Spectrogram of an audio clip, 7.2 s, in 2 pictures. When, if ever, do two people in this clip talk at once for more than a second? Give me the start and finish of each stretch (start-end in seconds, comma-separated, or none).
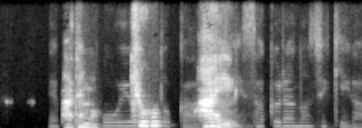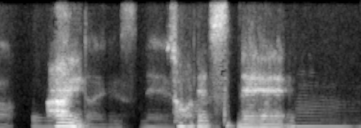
0.6-2.4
